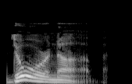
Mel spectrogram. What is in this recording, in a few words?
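"doorknob", English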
